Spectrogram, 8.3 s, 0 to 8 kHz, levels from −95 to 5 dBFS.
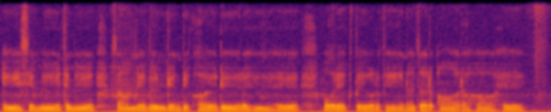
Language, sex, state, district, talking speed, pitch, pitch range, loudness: Hindi, female, Rajasthan, Jaipur, 125 wpm, 160 Hz, 155-165 Hz, -16 LUFS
